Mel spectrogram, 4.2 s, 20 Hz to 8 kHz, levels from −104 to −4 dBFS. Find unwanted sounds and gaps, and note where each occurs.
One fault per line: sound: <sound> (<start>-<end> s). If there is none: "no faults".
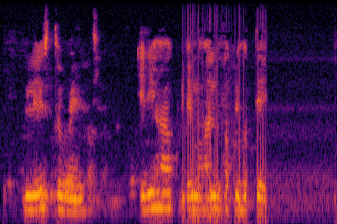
no faults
